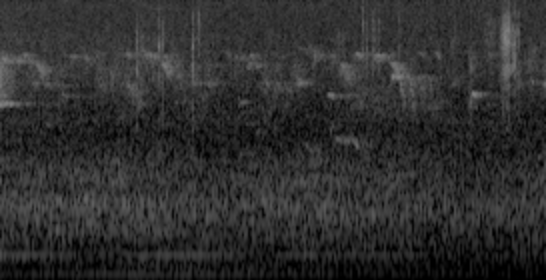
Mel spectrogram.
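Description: Faint garden birdsong, scattered short chirps, over a steady low hum.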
